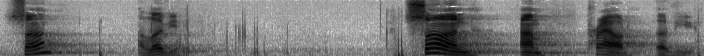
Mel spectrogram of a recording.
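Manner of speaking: soft, low, gentle words to a son; hushed tender father's blessing. Acted. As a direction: say it softly as a loving dad.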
